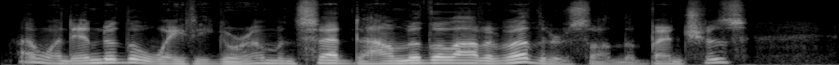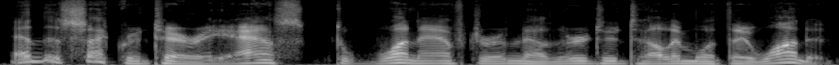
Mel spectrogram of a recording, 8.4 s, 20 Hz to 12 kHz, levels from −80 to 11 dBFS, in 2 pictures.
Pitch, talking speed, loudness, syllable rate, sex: 125 Hz, 215 wpm, -21 LUFS, 5.6 syllables/s, male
